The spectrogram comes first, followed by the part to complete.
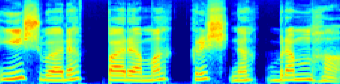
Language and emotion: Kannada, neutral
